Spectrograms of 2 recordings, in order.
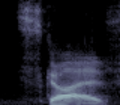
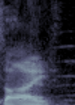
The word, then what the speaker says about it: Scythe: I'm still just trying to process your pronunciation of Scythe. Skies. That's how we say. Scythe.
